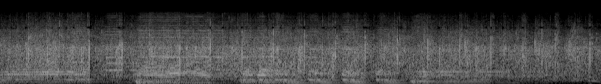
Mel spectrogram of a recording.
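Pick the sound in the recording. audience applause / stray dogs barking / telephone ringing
audience applause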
